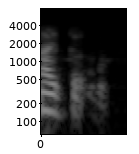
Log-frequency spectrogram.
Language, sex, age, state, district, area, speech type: Kannada, male, 60+, Karnataka, Udupi, rural, conversation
